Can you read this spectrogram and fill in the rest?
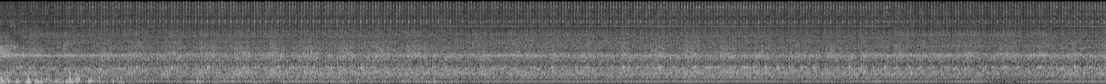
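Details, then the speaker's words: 2013 Chevrolet Celta 1.0 at idle, timing belt already replaced at 50,000 km without curing it: a steady hollow drone with an irregular rattle from the front of the engine, worsening over time; owner suspects the water pump, which had slight play. "Olá pessoal, vou mostrar para vocês no vídeo hoje o barulho que o meu Celta faz na frente do motor. Achei que era correia dentada, troquei, mas não resolveu não."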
